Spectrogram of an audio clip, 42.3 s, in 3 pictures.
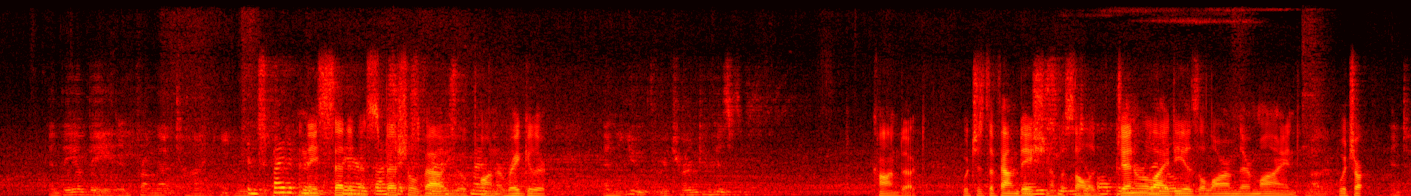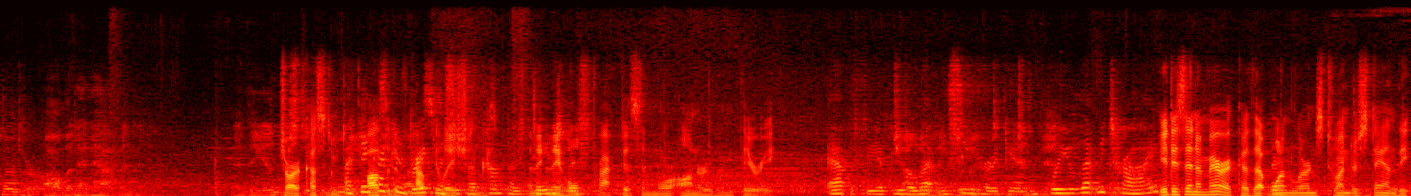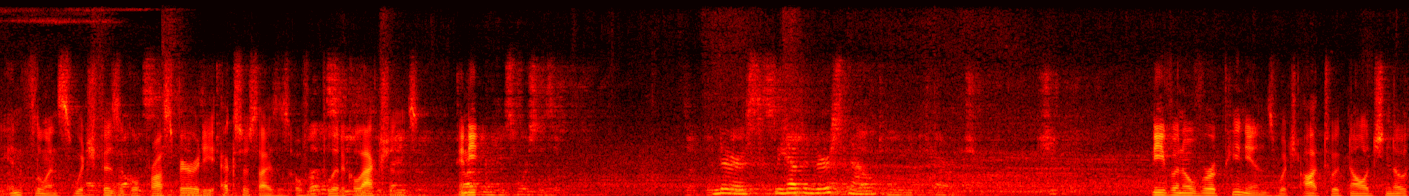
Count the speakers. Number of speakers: three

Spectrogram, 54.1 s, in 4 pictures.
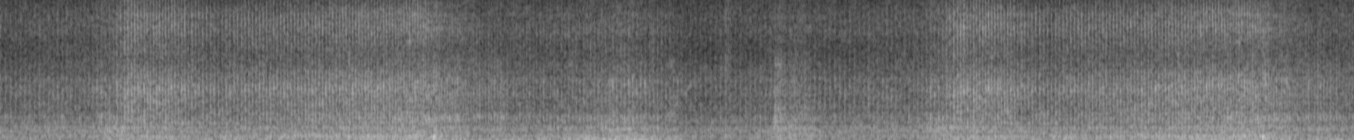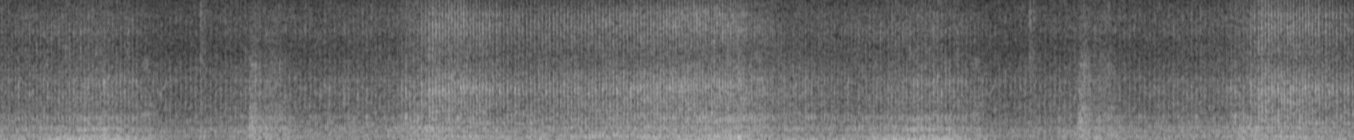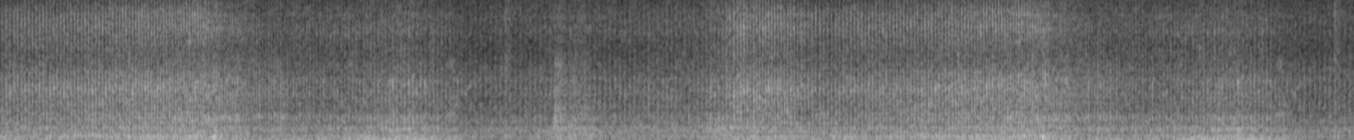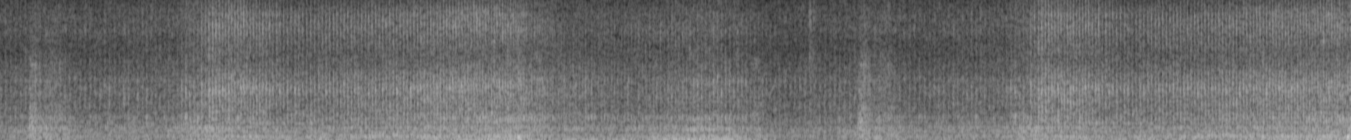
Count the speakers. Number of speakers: zero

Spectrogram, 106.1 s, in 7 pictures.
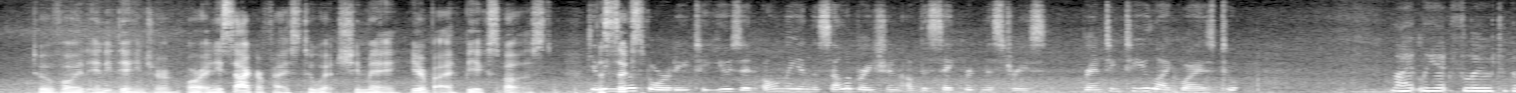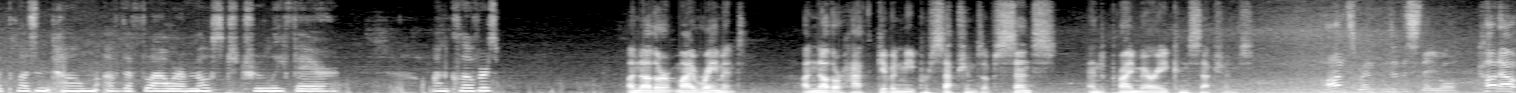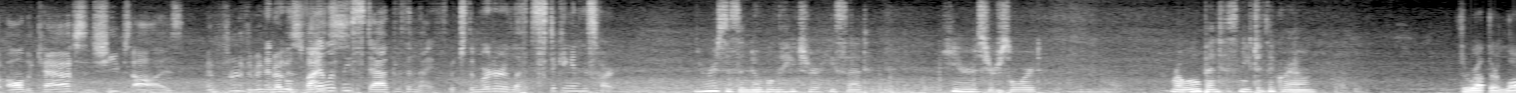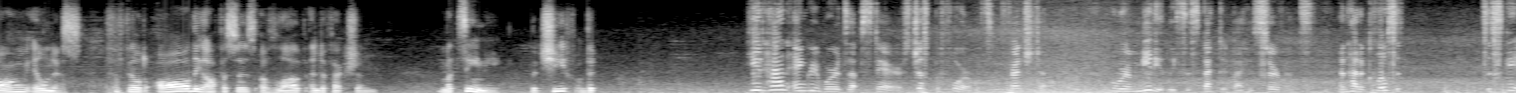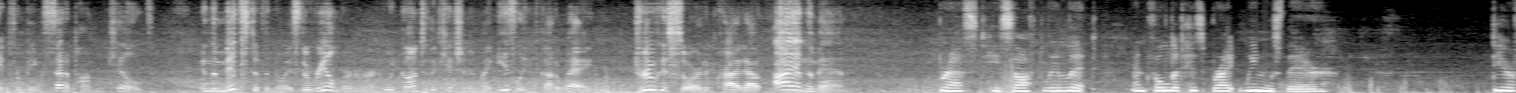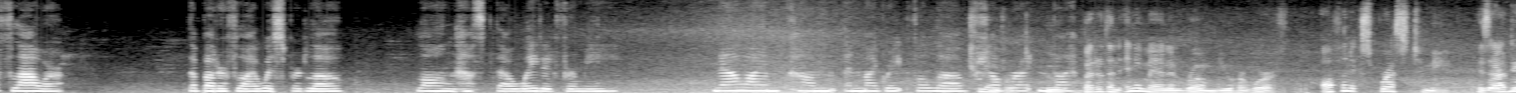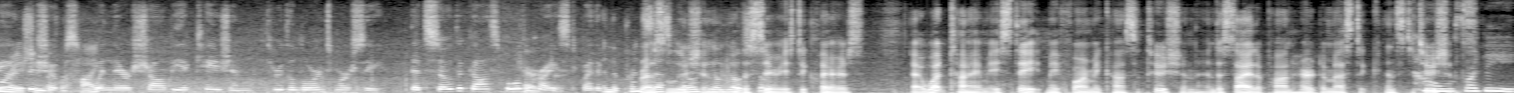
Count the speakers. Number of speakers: eight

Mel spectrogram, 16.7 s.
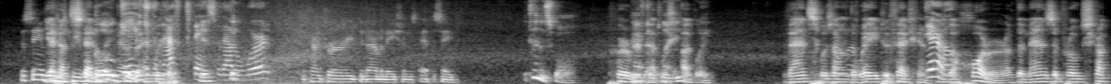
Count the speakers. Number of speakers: four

